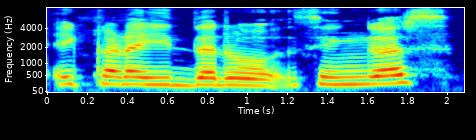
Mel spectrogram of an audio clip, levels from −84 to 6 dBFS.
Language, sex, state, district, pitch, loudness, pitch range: Telugu, female, Andhra Pradesh, Annamaya, 215 Hz, -13 LUFS, 205-225 Hz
